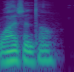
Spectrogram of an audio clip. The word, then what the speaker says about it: Wiesenthal: And this has been reported by the Simon Wiesenthal Center. I think I'm saying his name right, Wiesenthal? – Yeah.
